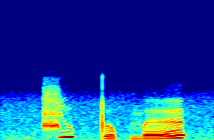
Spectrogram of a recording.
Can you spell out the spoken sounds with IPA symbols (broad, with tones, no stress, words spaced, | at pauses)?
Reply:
t͡ɕɨ˦˥p̚t̪ə˨˩p̚mɛ˨˦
